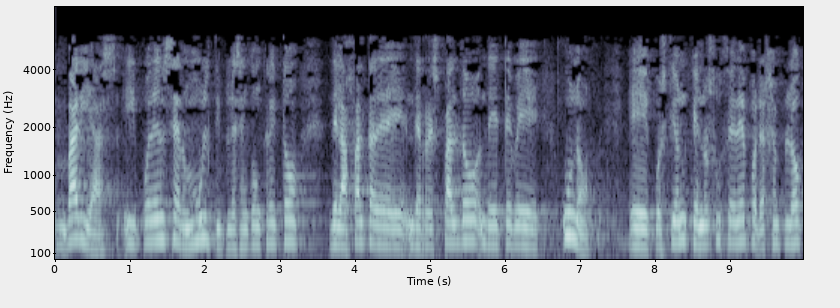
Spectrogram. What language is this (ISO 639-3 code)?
spa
